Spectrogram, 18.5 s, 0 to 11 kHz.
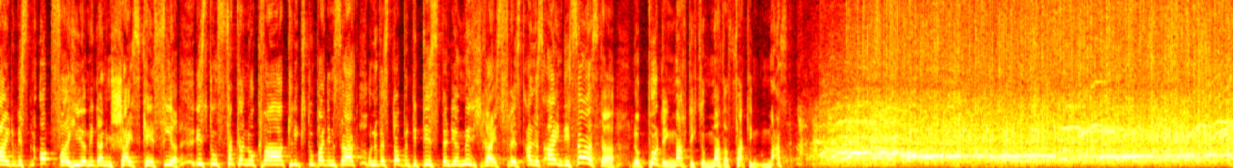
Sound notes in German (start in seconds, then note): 12.2 Jubel und Applaus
